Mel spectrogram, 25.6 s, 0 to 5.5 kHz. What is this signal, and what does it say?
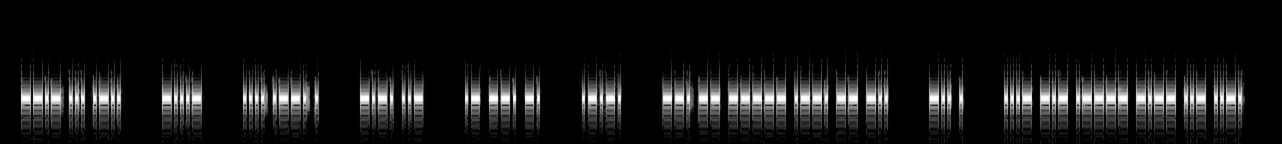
Morse code, heard as a keyed tone, about 20 wpm, 700 Hz. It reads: QSL <BT> HPE CU AGN <AR> GM0PMD DE VK1YUF
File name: UK MASTER QSOs TRAINING / 20WPM / UK MASTER QSOs 0059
